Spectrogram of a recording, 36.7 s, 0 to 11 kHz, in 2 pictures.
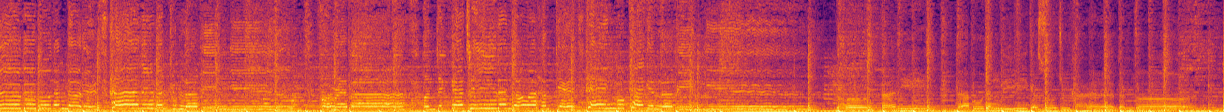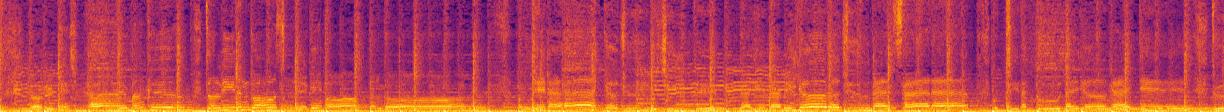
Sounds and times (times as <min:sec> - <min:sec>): Dance music: 0:00.0 - 0:36.7.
